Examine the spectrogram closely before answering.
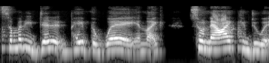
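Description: With an American accent, a woman speaks using lively intonation. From Oklahoma. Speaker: singer-songwriter and filmmaker. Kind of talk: casual interview conversation.

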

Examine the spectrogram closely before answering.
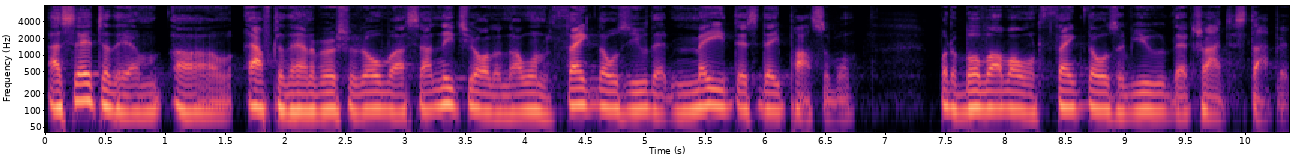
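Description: A man speaks fairly quickly with a Southern US accent. His pitch is fairly low, and the recording is very clean with a silent background. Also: fairly even intonation. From US South. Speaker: pastor. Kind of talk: interview.

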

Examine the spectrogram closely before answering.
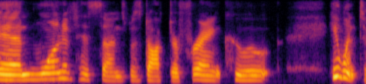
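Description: A woman speaks at a fairly slow pace in a medium pitch. It is an ordinary speaking voice. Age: 30s. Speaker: paranormal tour company owner. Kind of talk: casual chat.

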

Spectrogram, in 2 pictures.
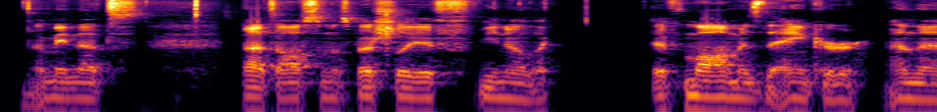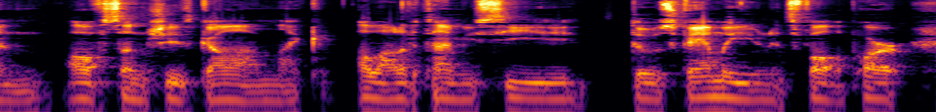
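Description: Very deep and low, this man's voice has a bright, sharp tone. He talks at a fairly quick pace with monotone, flat intonation. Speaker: podcast host. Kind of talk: casual interview chat.

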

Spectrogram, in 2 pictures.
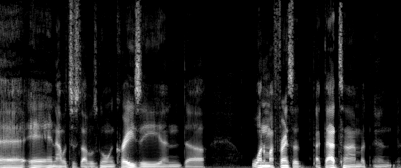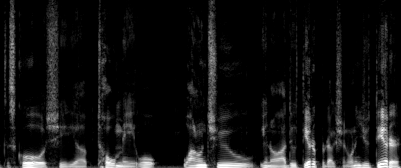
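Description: Fairly low in pitch with ordinary variation, a man talks fairly quickly with a Spanish accent. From Mexico. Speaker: actor and military veteran. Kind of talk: casual interview chat; advice to callers.

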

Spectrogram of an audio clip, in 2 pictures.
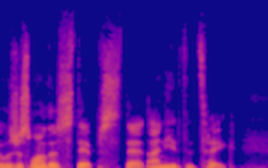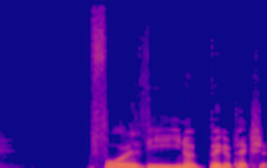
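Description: The voice has a dark, mellow tone, fairly even intonation and a New Zealand accent. It moves at a moderate pace with long, frequent pauses, on a very clean recording with a silent background. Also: man, very deep, low pitch for a man. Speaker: podcast host. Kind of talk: casual monologue. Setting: home recording.

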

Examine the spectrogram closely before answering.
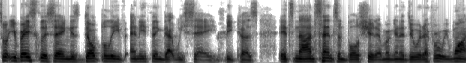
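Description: Someone with a New York accent speaks at a very fast pace against a quiet background. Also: man, medium pitch for a man, ordinary pitch variation. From New York City (Brooklyn). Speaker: wrestling author and podcaster. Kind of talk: podcast interview.

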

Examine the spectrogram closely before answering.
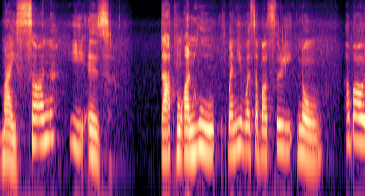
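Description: Very wide pitch swings run through this woman's speech. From Trinidad. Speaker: reggae singer. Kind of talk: interview. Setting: studio.

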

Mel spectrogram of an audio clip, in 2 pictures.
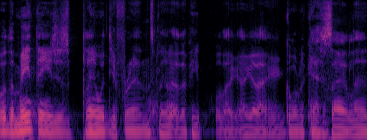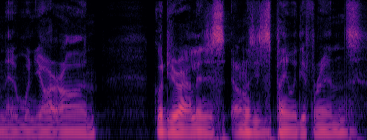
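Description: In a very clean recording with a silent background, a man talks at a very fast pace, his fairly low pitch held to a fairly even intonation. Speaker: guest gamer. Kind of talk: casual chat.

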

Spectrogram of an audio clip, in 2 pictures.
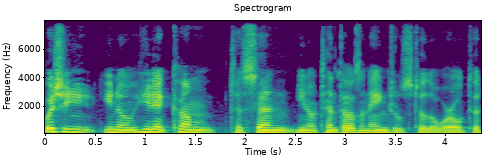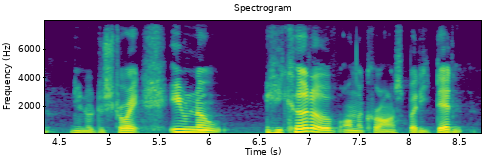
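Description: With a Louisiana accent, a woman speaks in a very deep, low voice at a moderate pace. Her pitch varies in an ordinary way, and the recording is very clean with a silent background. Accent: Southern US (Louisiana). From US South. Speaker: podcast host. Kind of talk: casual chat. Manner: halting.

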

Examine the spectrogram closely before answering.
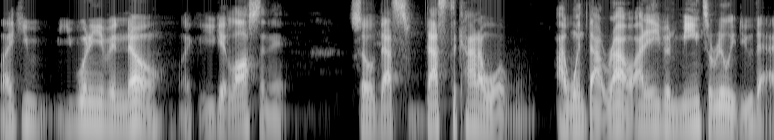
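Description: Speaking at a moderate pace with an American accent, a man with a plain, everyday voice and fairly high pitch keeps his intonation fairly even on a very clean recording with a silent background. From Southern California, Orange County. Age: 20s. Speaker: rapper and singer. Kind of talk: casual chat. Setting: studio.

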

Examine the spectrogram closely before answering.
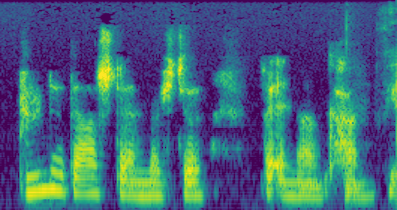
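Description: A woman speaks in a somewhat breathy voice. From Germany, Hamburg. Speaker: make-up artist and hairstylist. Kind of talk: interview. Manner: frequent hesitations (ähm, äh).

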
